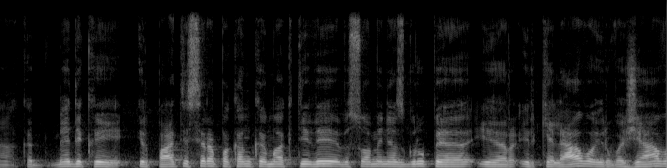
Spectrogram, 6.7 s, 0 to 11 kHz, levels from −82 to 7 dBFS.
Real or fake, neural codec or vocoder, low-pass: real; none; 9.9 kHz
